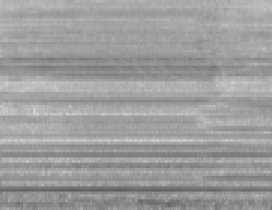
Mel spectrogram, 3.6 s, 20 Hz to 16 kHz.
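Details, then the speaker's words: Small fridge converted from 220 V to a new 12 V compressor, running and cooling well: steady high-pitched whine with a faint fast buzzing flutter. Owner unsure whether the noise is normal and wonders if too much gas was charged. "Mas eu acredito que esse barulho aqui, né, se for para passar a noite inteira, cara, vai incomodar um pouco para dormir."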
